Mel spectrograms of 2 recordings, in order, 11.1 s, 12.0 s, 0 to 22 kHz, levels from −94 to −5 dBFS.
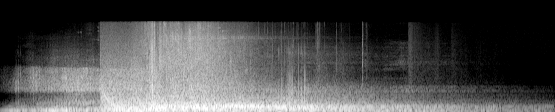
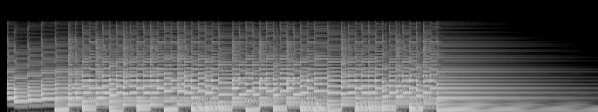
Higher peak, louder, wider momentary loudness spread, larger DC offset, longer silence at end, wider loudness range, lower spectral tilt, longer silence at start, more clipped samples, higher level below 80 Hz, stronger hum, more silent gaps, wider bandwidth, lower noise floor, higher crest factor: first, 0 dBFS vs -10 dBFS; first, -11 LUFS vs -24 LUFS; first, 21 LU vs 12 LU; neither; first, 2 s vs 0 s; first, 18 LU vs 5 LU; about the same, -6 dB/octave vs -6 dB/octave; about the same, 0.2 s vs 0.15 s; first, 0.3% vs under 0.1%; first, -18 dBFS vs -32 dBFS; second, none vs 50 Hz at -45 dBFS; neither; about the same, 11 kHz vs 11 kHz; about the same, -47 dBFS vs -44 dBFS; about the same, 12 dB vs 16 dB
